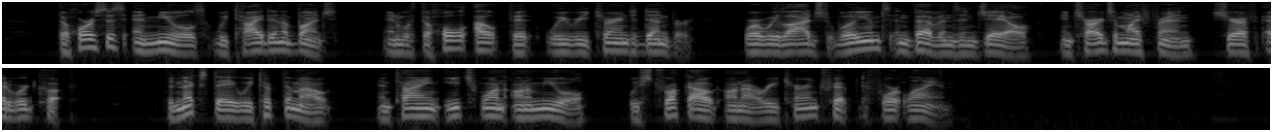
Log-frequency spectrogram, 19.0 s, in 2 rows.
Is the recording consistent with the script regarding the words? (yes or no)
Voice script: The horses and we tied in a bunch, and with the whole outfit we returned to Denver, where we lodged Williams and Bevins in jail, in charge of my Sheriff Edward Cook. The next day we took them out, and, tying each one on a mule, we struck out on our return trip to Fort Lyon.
no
